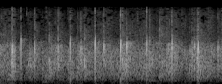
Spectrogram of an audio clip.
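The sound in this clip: Audience applause welcoming a speaker to a university computer science talk: steady, dense clapping from a crowd that stays fairly loud throughout, with no talking over it.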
